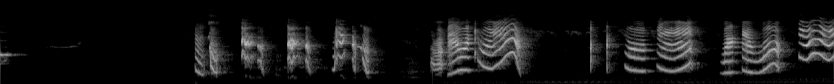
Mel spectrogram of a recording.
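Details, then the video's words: Parrot kept as a pet, talking and asking for roti: after a quiet start come sharp clipped syllables, then longer warbling harmonic phrases with dipping and rising pitch, spoken in quick succession. "Parrot talking mummy mithu ko roti do"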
